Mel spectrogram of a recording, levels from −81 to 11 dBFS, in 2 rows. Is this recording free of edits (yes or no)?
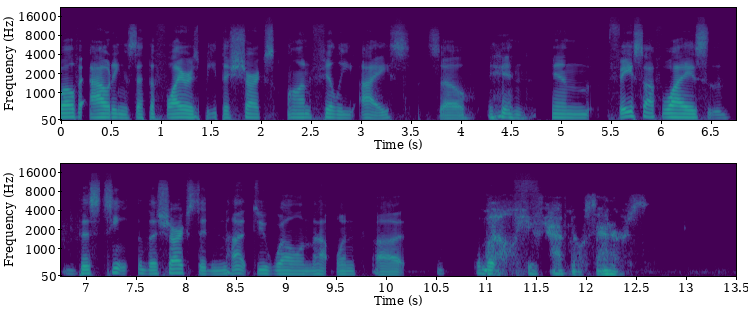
no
